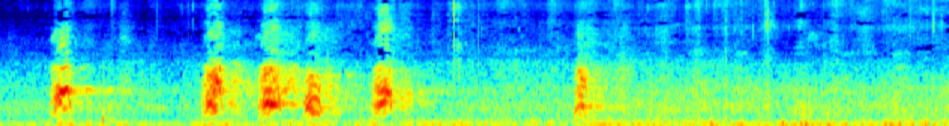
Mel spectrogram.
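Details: Old English Sheepdog named Bear, barking while herding Woolter, a blue sheep: one sharp bark, then three quick barks and a fourth in a burst, and a last bark after a pause over a quiet low background.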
